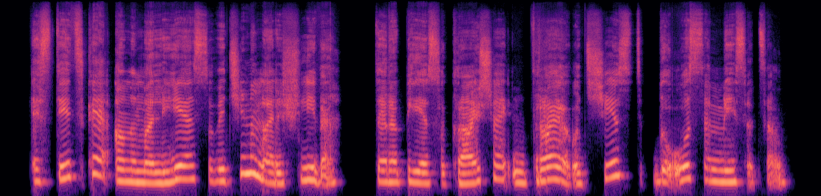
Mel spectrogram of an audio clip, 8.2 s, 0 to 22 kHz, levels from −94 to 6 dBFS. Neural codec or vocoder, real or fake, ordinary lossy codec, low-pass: codec, 44.1 kHz, 3.4 kbps, Pupu-Codec; fake; none; none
